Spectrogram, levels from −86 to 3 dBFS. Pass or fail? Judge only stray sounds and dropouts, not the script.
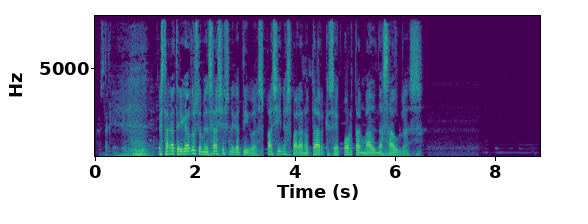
pass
